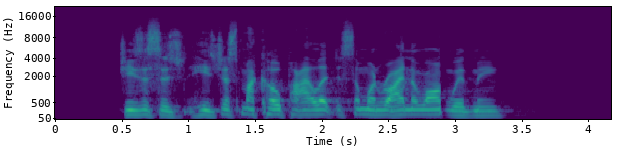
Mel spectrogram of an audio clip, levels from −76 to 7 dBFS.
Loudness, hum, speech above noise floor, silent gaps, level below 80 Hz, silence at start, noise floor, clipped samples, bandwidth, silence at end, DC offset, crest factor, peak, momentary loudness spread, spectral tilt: -31 LUFS; none; 53 dB; none; -86 dBFS; 0.5 s; -83 dBFS; under 0.1%; 15.5 kHz; 0.85 s; under 0.1%; 20 dB; -12 dBFS; 8 LU; -4 dB/octave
